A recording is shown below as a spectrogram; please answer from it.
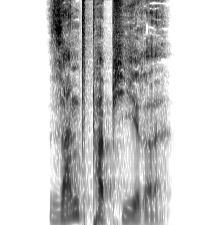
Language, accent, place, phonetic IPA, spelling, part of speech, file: German, Germany, Berlin, [ˈzantpaˌpiːʁə], Sandpapiere, noun, De-Sandpapiere.ogg
- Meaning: nominative/accusative/genitive plural of Sandpapier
